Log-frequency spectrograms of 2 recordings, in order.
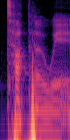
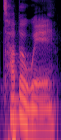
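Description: First: "Tupperware" with a crisp P, not B; correct pronunciation. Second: "Tupperware" with a B, as tubberware; imitated mispronunciation. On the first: Shown as a demonstration. Explaining the guy's mistake, "Tupperware" said with a clear P. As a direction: stress the P in "Tupperware". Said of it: "with a P". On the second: Quoting a podcast guy, "Tupperware" mispronounced as tubberware. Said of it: "he's been saying Tupperware".

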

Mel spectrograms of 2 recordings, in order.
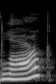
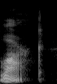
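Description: First: Name squealed high with a rise. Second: Lark dropped low and soft; quiet firm name. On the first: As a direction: call Lark up high, rising. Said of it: "Lil squealed". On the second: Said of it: "Lil instructed adamantly". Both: Acted.

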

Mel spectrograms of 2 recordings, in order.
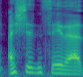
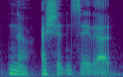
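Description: First: Said in the usual way. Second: Much softer, pulled back, almost to herself; quiet self-correction. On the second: Real, not acted. Host reins herself in after a cheeky remark, quietly. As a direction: take it back under your breath.

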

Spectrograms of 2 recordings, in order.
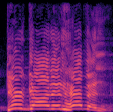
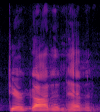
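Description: First: High, loud start of a prayer; praying out loud. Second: Said in the usual way. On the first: Retold or imitated. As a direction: lead the prayer aloud, high and strong. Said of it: "And so I began to pray". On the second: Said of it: "they all prayed out".

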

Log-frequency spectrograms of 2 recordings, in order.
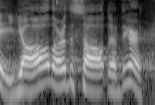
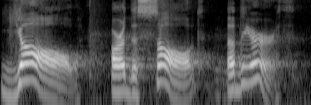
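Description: First: Y'all punched louder at the start; louder emphatic repeat of the verse; stress on y'all. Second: Y'all slow and weighty, falling; slow emphatic reading of the verse; stress on y'all. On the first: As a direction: hit y'all hard. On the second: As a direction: lean on y'all, slowly. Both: Shown as a demonstration. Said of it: "want to emphasize it".

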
